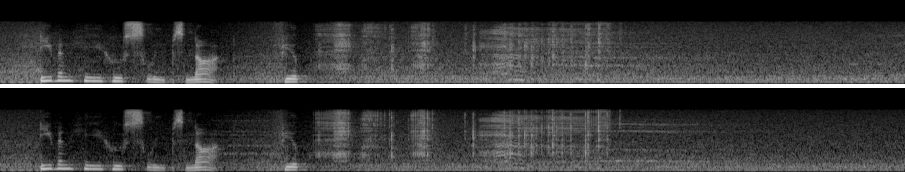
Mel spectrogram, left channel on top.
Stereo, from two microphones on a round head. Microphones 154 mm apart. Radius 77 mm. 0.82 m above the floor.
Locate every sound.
0.4 s a man speaking: centre (ahead or behind), 0.5 m
3.1 s a squeak: 40° right (ahead or behind), 1.3 m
